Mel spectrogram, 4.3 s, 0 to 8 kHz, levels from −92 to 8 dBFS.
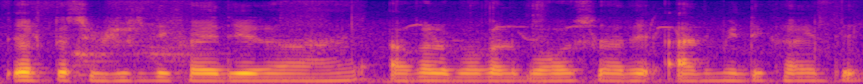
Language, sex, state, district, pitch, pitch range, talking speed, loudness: Hindi, male, Bihar, Patna, 130 Hz, 130-135 Hz, 180 wpm, -19 LUFS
